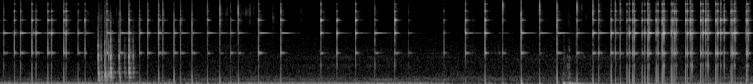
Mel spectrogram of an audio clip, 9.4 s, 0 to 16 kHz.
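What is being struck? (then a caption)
Glass object. A glass object is tapped repeatedly with light, quick strokes, giving short, bright clinks with a ringing tone near 3.6 kHz that die away almost at once. The taps come at an uneven, steady pace and build into a rapid, denser flurry toward the end.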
